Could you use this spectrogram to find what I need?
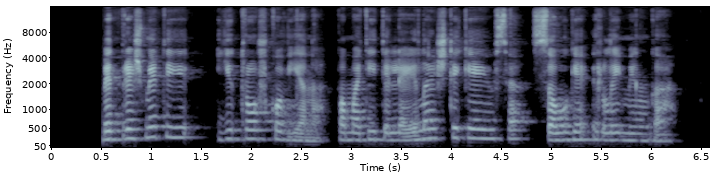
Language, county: Lithuanian, Marijampolė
